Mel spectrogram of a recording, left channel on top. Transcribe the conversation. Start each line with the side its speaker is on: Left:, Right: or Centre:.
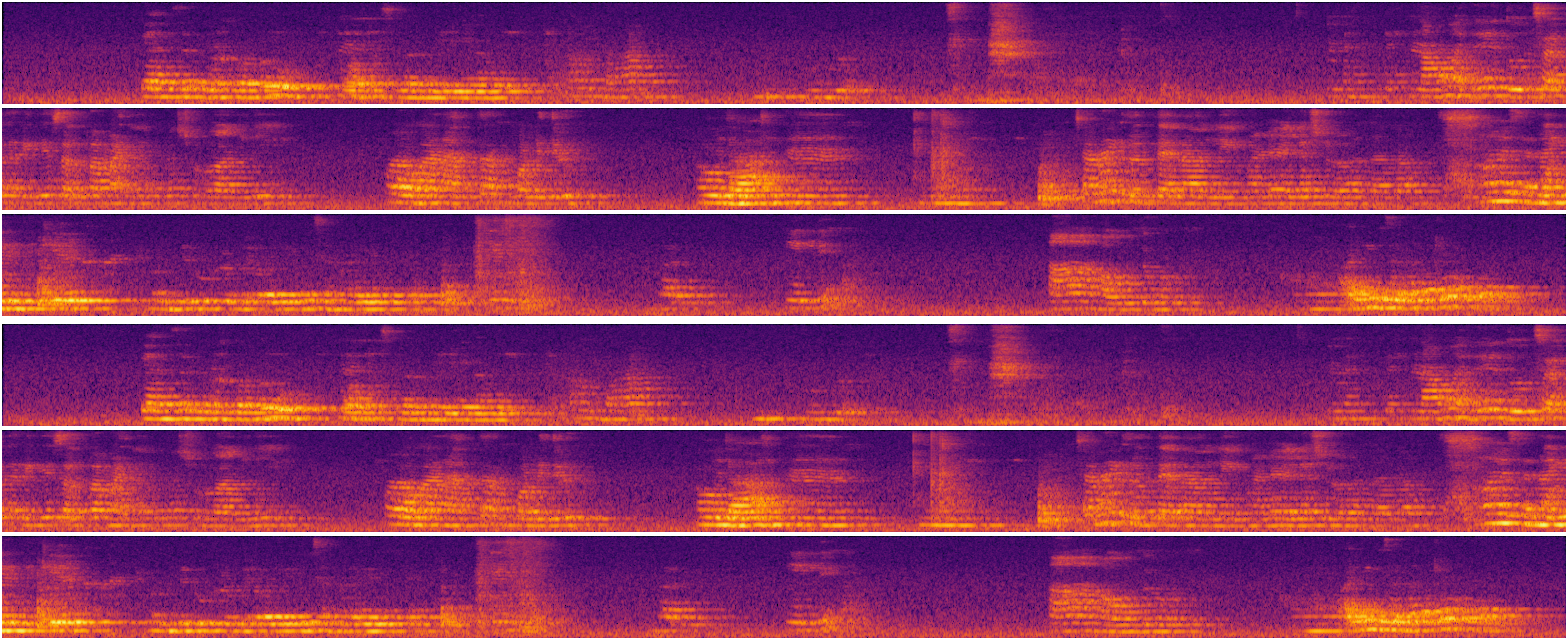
Right: ಕ್ಯಾನ್ಸಲ್ ಮಾಡ್ಕೊಂಡು
Left: ಹ್ಮ್
Right: ವಾಪಸ್ ಬಂದಬಿಟ್ವಿ ನಾವು.
Left: ಹೌದಾ
Right: ಹ ಹೌದು
Left: <inaudible> ಮತ್ತೆ ನಾವು ಅದೇ ದೂದ್ ಸಾಗರಿಗೆ ಸ್ವಲ್ಪ ಮಳೆ <unintelligible> ಶುರುವ ಆಾಗ್ಲಿ
Right: ಹಾ
Left: ಹೋಗೋಣ ಅಂತ ಅನ್ಕೊಂಡಿದೀವಿ
Right: ಹೌದಾ
Left: ಹ್ಮ್
Right: ಹ್ಮ್
Left: ಚೆನ್ನಾಗಿರುತ್ತೆ
Right: ಮತ್ತೆ
Left: ಅಲ್ಲ ಅಲ್ಲಿ ಮಳೆ ಎಲ್ಲ ಶುರು ಆದಾಗ
Right: ಹಾ ಚೆನ್ನಾಗಿ
Left: ಫುಲ್
Right: ಅದ <unintelligible> ಹೋಗ್ಬೇಕು ಅ್ರೆ ಅವಾಗ ಚಂದ ಹಾಗಿರುತ್ತೆ
Left: ಎಲ್ಲಿ
Right: ಬಾಡಿಗೆ
Left: ಎಲ್ಲಿ ಹಾ ಹೌದು ಹೌದು
Right: ಹ್ಮ ಅಲ್ಲಿ ಜನಗಳು ಒಂಂತರ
